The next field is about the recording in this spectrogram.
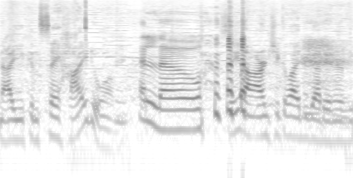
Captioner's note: chuckling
